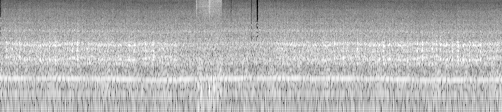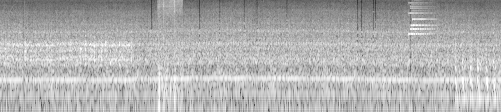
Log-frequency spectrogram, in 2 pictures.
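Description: A small kart engine hums steadily at high pitch.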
